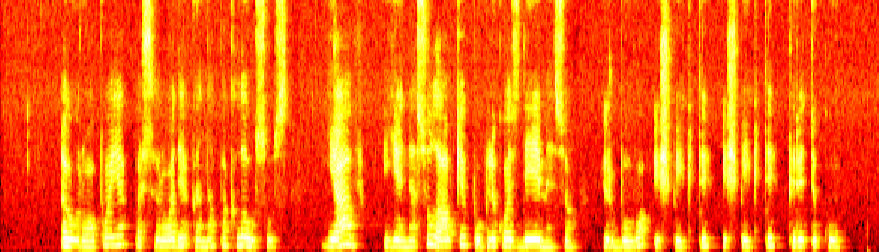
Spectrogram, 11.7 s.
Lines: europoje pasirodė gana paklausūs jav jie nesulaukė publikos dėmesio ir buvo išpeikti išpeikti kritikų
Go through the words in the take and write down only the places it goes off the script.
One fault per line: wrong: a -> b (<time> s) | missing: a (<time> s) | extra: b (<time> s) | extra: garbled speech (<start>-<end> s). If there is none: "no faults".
no faults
